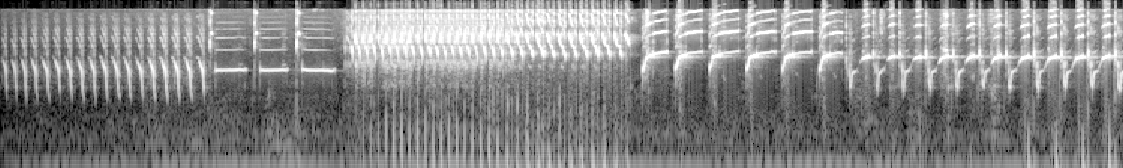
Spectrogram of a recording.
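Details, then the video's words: Spanish Timbrado canary in song, moving from a quick low trill to spaced whistled pips, a dense buzzy roll, then loud repeated upswept chirps at a rapid, even pace. "Kicau Kenari Timbrado Espanyol"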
